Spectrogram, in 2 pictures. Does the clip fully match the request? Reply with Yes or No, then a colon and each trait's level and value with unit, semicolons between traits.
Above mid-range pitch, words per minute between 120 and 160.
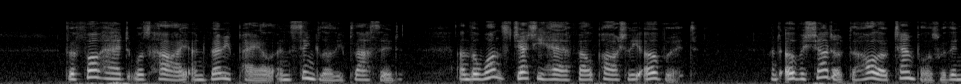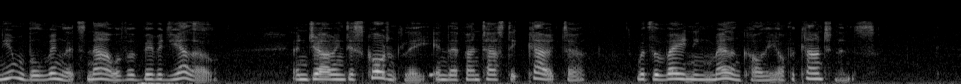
Yes: high, 235 Hz; average, 145 wpm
